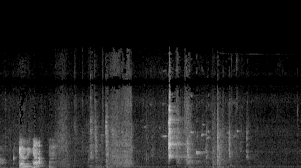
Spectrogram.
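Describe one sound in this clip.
Elevator doors slide open with a rumble.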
